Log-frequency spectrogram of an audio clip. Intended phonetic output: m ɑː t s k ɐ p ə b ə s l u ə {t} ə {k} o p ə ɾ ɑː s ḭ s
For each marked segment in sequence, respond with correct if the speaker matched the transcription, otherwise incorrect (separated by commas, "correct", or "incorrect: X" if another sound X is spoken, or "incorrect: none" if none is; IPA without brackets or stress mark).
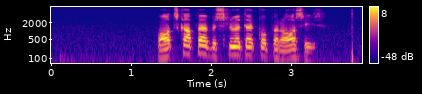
correct, correct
